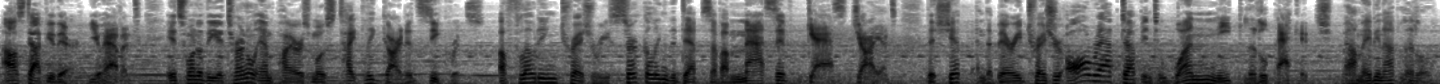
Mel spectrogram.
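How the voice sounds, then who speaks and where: A low, sweeping voice rolls out a sly pitch, all easy confidence and wry charm. a cocky alien scoundrel in a game cutscene, with orchestral music behind him. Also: male voice, sing-song, normal speed, few pauses. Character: smooth-talking male alien scoundrel, cocky. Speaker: video game character.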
